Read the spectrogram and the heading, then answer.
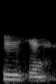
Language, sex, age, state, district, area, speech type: Hindi, female, 45-60, Uttar Pradesh, Azamgarh, rural, conversation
